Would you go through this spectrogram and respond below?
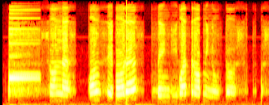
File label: spanish talking clock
